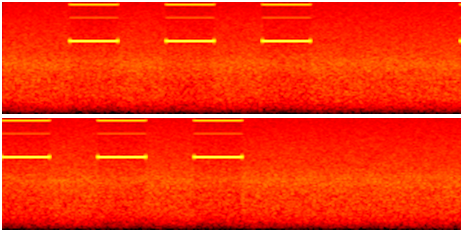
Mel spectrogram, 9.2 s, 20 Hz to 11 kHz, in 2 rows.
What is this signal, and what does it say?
Alarm pattern, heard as an alarm's beeps, played twice, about 3350 Hz. Temporal three. Smoke or fire, evacuate.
